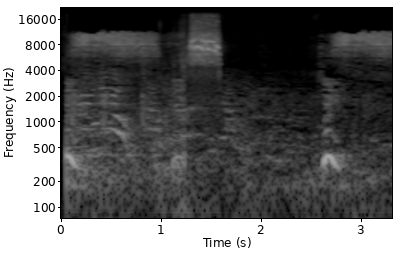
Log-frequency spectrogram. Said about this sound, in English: So this is the hissing.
